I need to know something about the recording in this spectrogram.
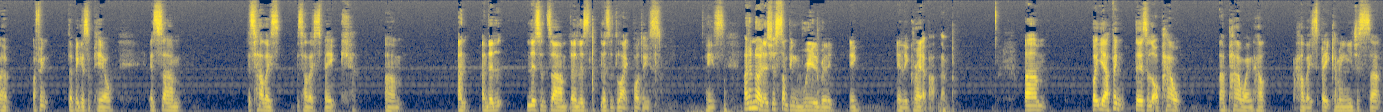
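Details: Adult man who describes himself as slightly stammering, heard in natural conversational speech with part-word and word repetitions; stuttering.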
